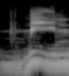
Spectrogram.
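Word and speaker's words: Mime: you would think would be mine but it's pronounced meme by everyone and he is the equivalent of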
